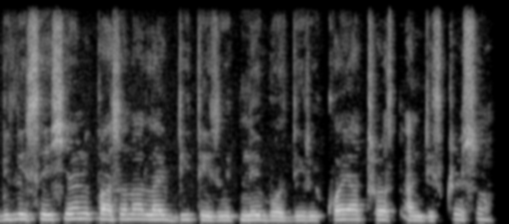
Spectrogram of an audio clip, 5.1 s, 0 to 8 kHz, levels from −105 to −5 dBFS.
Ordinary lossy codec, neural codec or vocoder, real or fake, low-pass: none; none; real; none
